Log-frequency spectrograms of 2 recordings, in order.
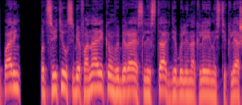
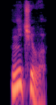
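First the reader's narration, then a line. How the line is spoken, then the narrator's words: Calm permission. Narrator (Russian): разрешила Дарина спокойно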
